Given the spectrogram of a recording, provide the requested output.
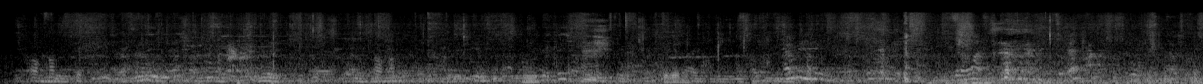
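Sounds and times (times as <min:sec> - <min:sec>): people talking indistinctly: 0:00.2 - 0:12.0.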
